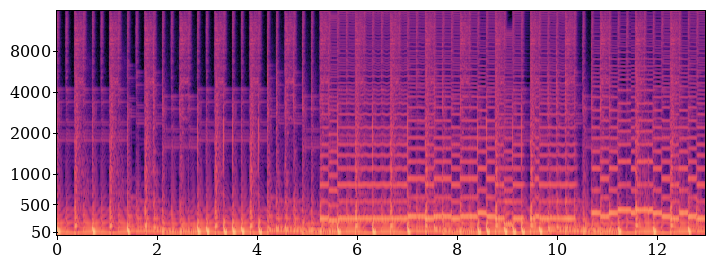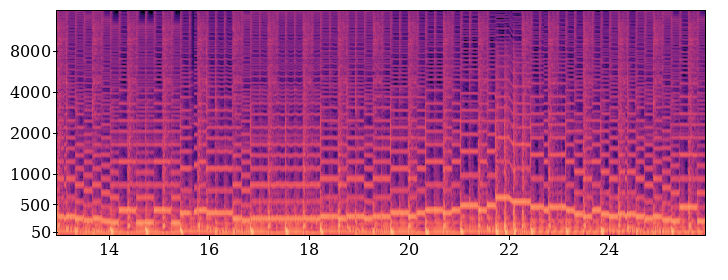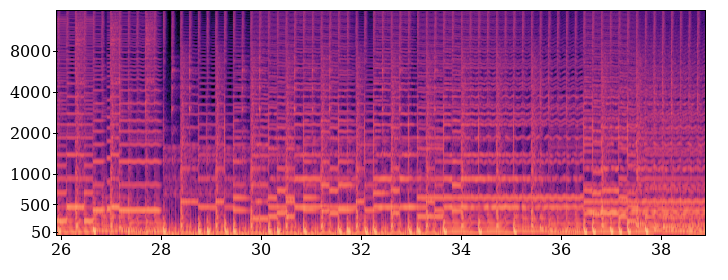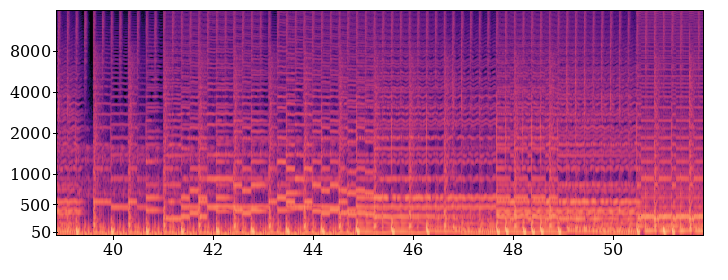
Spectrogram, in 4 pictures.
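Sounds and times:
rock rhythm jingle: 0:00.0 - 0:51.7.

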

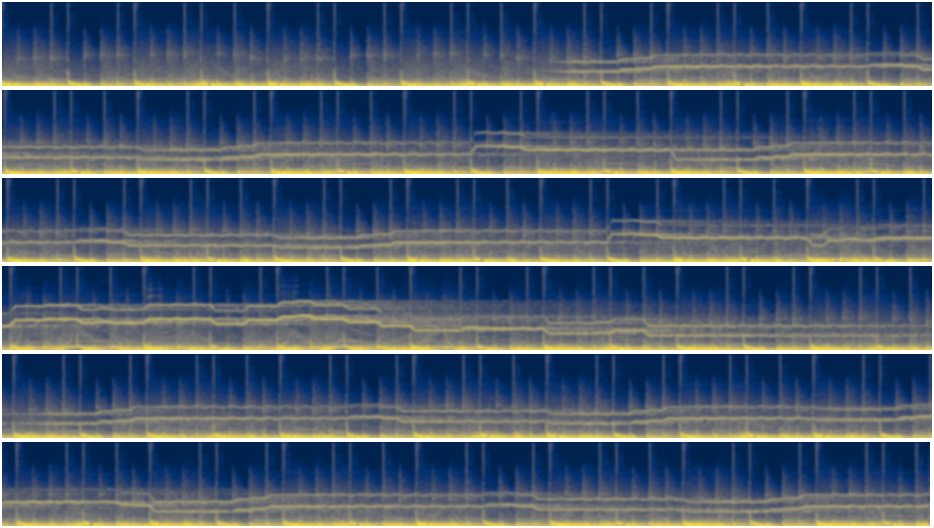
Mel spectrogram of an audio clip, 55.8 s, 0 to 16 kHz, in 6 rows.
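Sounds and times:
ghost trap music: 0:00.0 - 0:55.7.

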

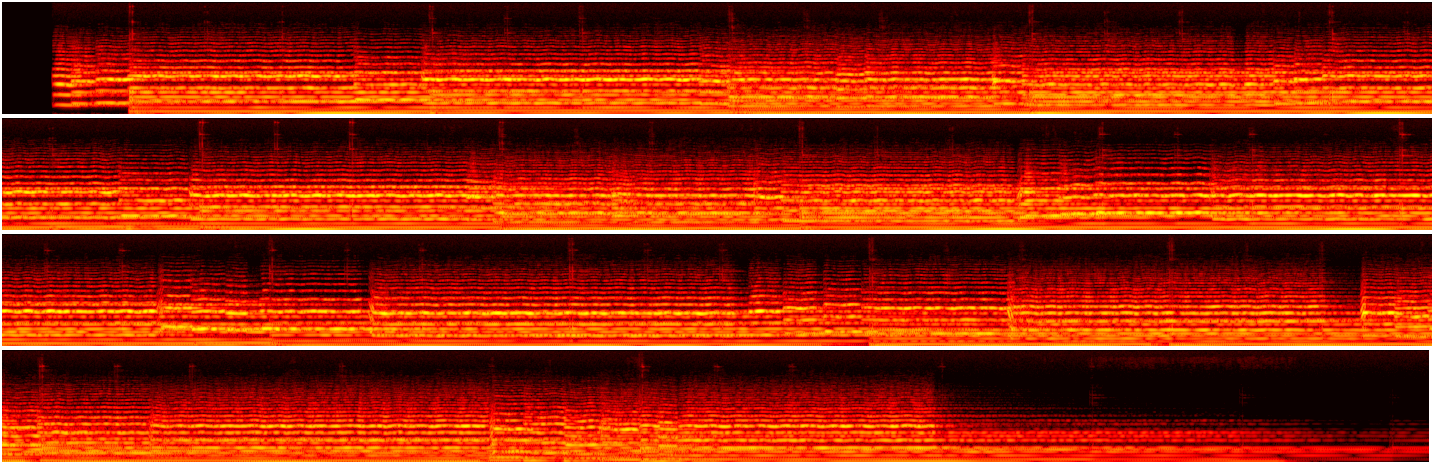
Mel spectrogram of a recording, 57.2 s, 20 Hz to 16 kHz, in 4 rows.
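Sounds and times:
saxophone synth: 0:00.5 - 0:56.7.

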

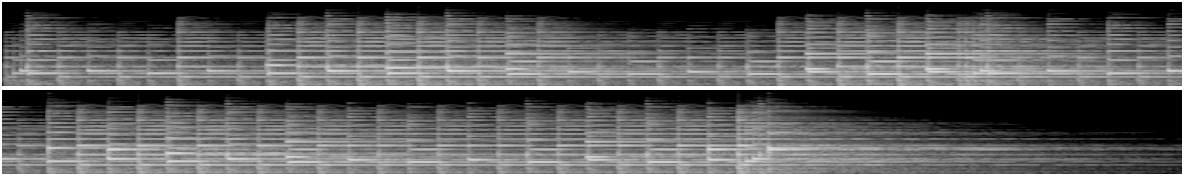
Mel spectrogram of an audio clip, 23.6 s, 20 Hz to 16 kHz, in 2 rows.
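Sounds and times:
bright piano: 0:00.0 - 0:23.5.

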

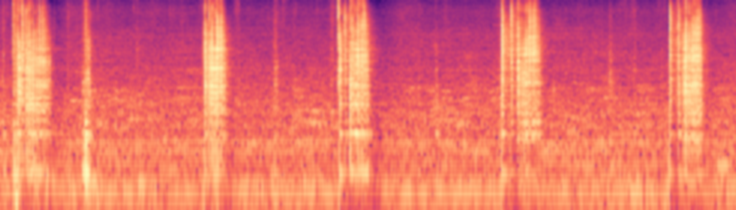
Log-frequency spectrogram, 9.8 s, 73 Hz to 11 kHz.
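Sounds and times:
dice rolling: 0:00.2 - 0:00.7, 0:02.7 - 0:03.1, 0:04.5 - 0:05.0, 0:06.7 - 0:07.3, 0:08.9 - 0:09.5.

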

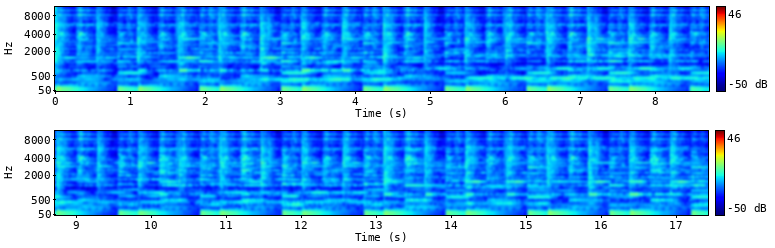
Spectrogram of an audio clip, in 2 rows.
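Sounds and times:
upbeat clapping loop: 0:00.0 - 0:17.4.

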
